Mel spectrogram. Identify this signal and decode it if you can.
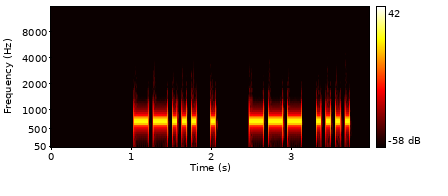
Morse code, heard as a keyed tone, about 21 wpm, 700 Hz. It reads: 7E OH
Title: Field Day Exchanges Encore - 20wpm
